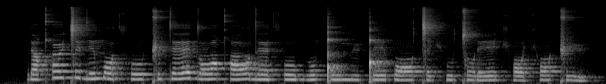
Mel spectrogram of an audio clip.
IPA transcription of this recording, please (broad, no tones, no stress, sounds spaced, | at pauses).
ɾ ɛ qʰ yː ǀ e d e m ɔː t͡sʰ oː ǁ y t ɛː d ɔː qʰ ɔː d ɛː t͡sʰ oː bʱ o ǃ u m yː ǃ eː p ɔː ǀ e t͡ʃʰ u ǀ oː ɾ eː t͡ʃʰ ɔː t͡ʃʰ ɔː ǁ y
